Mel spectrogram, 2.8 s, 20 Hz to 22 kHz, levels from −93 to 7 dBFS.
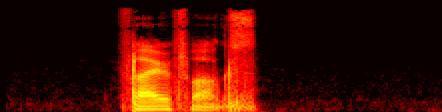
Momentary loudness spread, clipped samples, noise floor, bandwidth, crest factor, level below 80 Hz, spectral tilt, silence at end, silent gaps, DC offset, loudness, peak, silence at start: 10 LU; under 0.1%; -77 dBFS; 16 kHz; 24 dB; -52 dBFS; -5 dB/octave; 1.2 s; none; under 0.1%; -22 LUFS; -2 dBFS; 0.75 s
